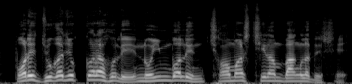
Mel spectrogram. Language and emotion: Bengali, neutral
